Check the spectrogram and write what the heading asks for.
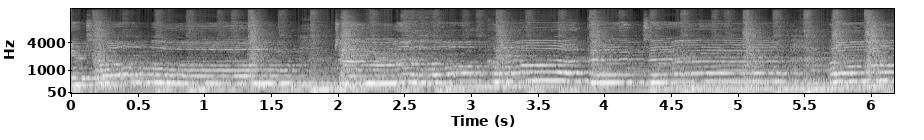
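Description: A girl singing a gospel song into a microphone, backed by a live band of drum kit, bass guitar, guitar and keyboard, with steady drum beats under the melody.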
